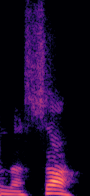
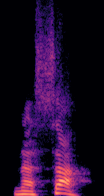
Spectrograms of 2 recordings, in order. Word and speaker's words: nasá: Déjenme decirle rápidamente, la palabra para prueba en hebreo se llama nasá, como la NASA, pero nomás acento en la A, nasá, que significa literalmente usted y yo vamos a ser tratados.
